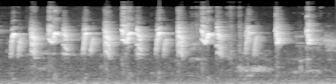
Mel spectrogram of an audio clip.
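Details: Long-tailed shrike singing steadily: about ten scratchy, harsh chattering notes, each sweeping down, spaced roughly half a second apart, with a faint low note near the end.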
